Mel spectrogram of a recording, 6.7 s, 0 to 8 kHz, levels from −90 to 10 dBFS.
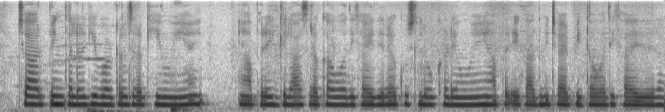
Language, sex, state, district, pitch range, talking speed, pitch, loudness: Hindi, female, Chhattisgarh, Bastar, 130-215 Hz, 305 wpm, 210 Hz, -14 LUFS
